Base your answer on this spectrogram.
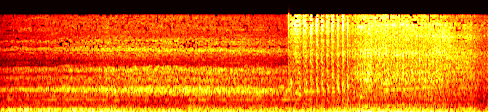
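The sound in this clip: A bus engine idles as the last bus of the night on a heavy rainy evening, holding a steady low rumble; about halfway through, a broad hissing texture joins in and continues to the end.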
